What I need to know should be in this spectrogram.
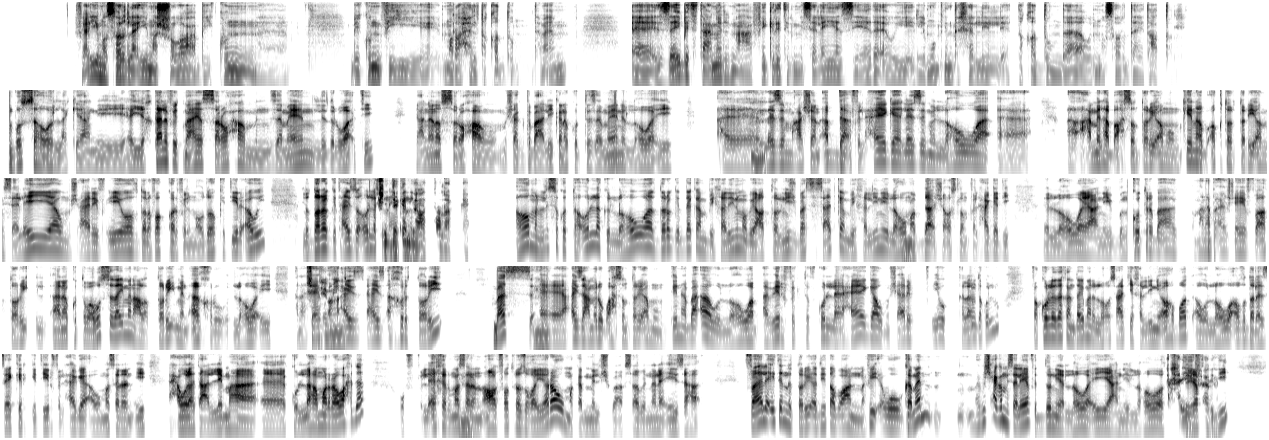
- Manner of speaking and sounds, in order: tapping; in English: "perfect"
- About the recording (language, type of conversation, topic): Arabic, podcast, إزاي تتعامل مع المثالية الزيادة اللي بتعطّل الفلو؟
